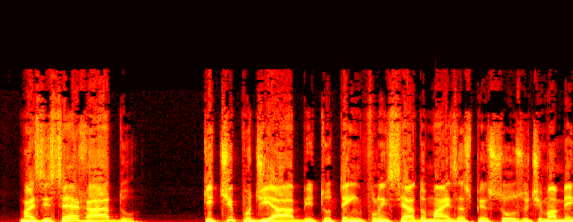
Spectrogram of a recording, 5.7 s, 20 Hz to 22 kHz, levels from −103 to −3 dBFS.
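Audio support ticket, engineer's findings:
Block of digital silence, 0.53 s, 5 ms, before "é errado": tick. Likely output buffer not filled in time. Waveform: flat near-silent run; spectrogram: vertical broadband lines at both edges.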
